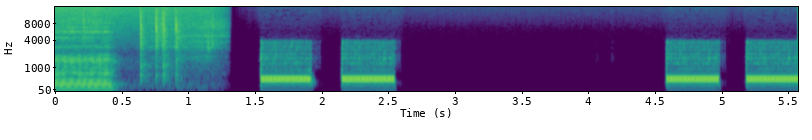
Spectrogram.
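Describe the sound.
A phone rings while a mobile number is being called: after a brief voice at the start, two double-ring bursts of steady mid-pitched tone sound, separated by a long silent gap.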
